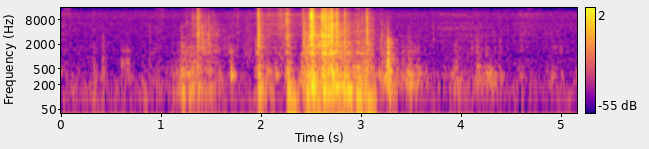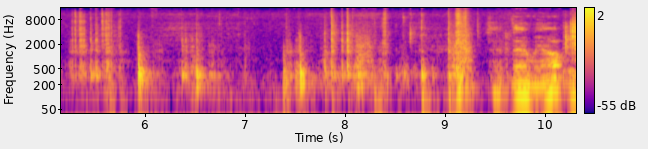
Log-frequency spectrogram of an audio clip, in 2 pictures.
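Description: Low, muttered speech in a small room, mixed with short clicks and rubbing of clear plastic tubing being worked into a port of an acrylic ant nest.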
